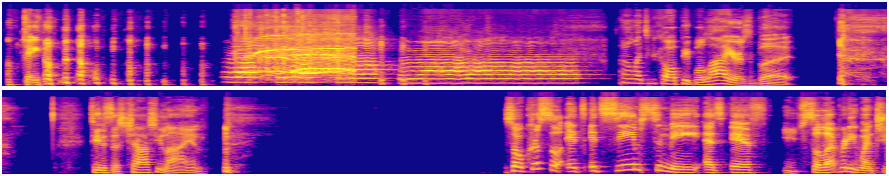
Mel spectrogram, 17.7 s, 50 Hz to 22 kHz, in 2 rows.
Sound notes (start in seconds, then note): 0.4 laughs; 2.2 crowd cheering; 2.2 trumpet whining; 9.2 laughs; 12.2 giggles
